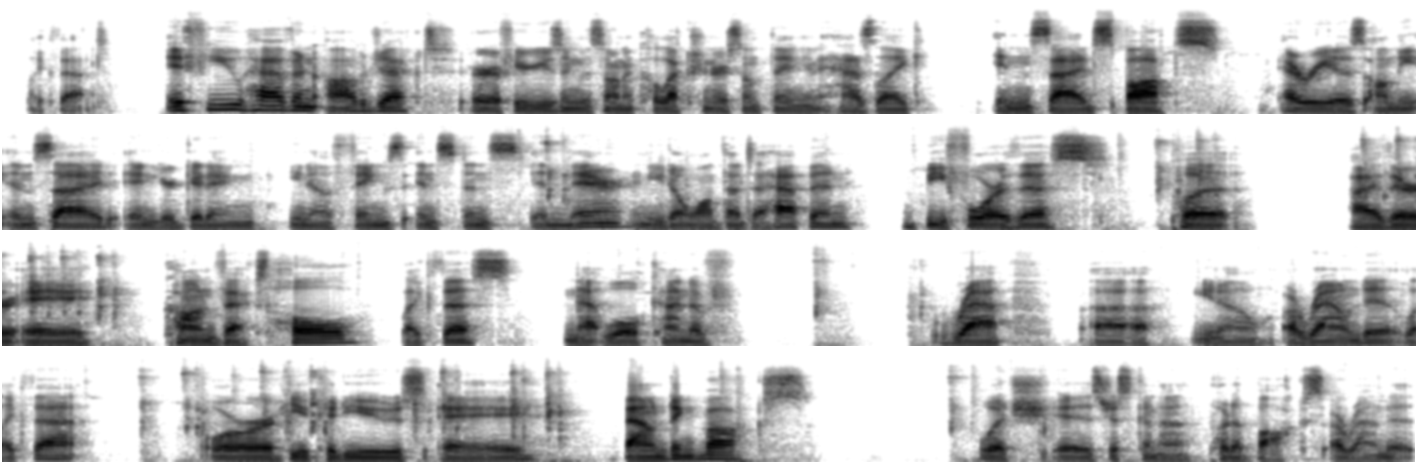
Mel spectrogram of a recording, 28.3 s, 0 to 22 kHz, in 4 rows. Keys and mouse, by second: 1.3 click, 1.7 click, 3.9-8.4 drag, 6.3 shift+z, 9.8 shift+z, 12.9 shift+a, 17.4-19.1 drag, 17.5 typing, 22.2 ctrl+x, 22.5 shift+a, 24.7-26.5 drag, 26.5-28.2 middle drag.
